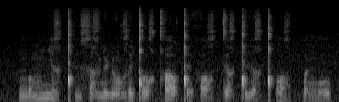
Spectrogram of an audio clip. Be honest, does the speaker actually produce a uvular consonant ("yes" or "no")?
yes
